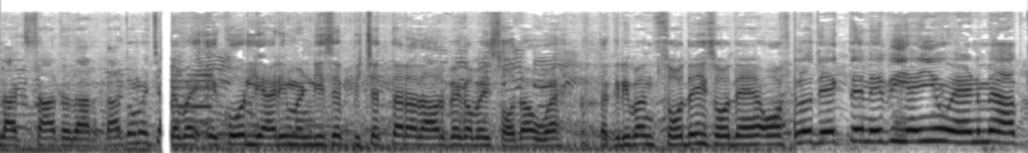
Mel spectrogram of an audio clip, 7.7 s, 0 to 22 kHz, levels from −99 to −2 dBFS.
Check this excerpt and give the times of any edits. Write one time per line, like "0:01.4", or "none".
0:01.2
0:05.9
